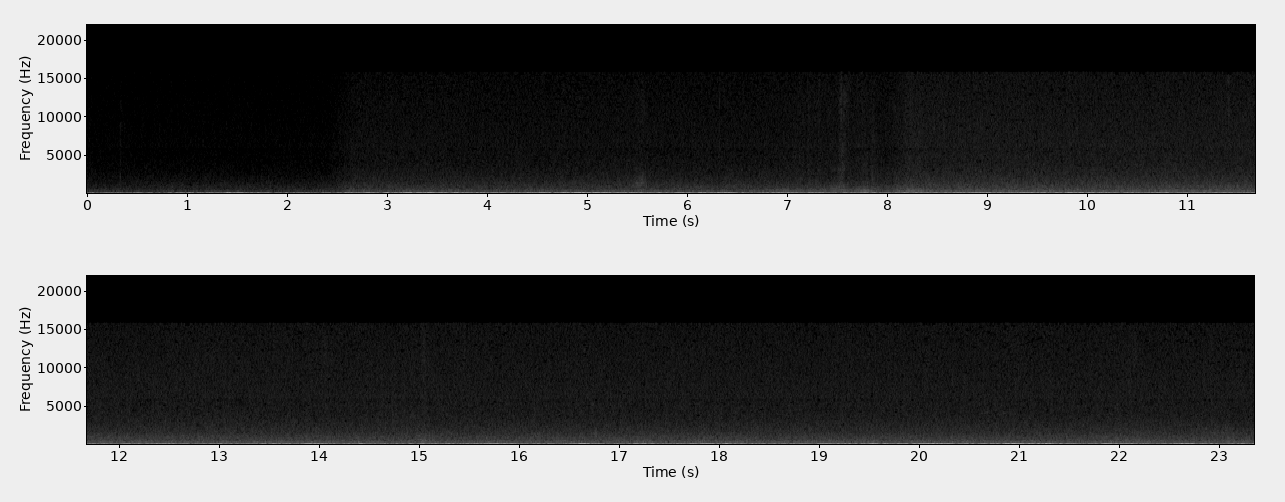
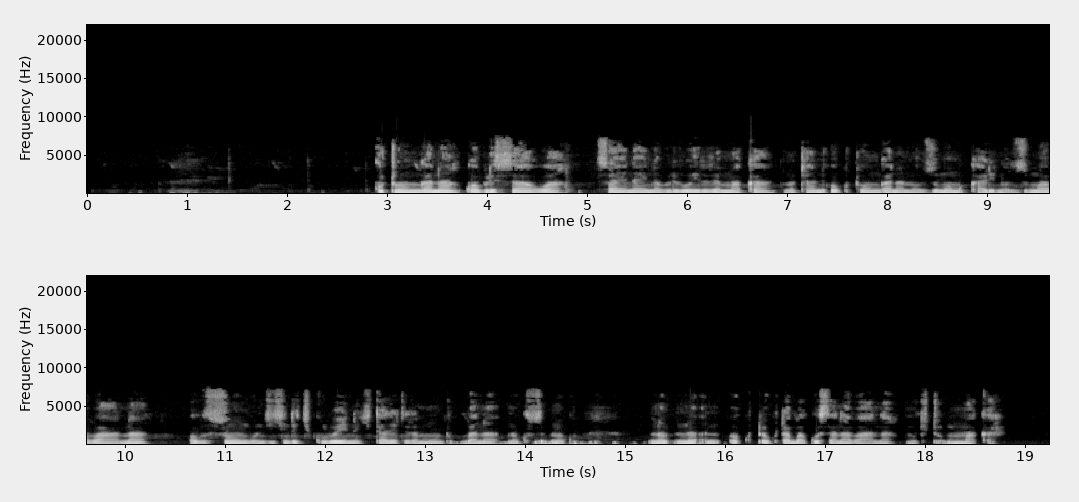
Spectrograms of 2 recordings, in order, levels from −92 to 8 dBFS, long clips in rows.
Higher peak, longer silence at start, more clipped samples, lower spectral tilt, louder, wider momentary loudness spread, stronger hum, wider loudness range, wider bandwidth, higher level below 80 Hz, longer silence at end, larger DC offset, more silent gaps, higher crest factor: second, -20 dBFS vs 0 dBFS; second, 0 s vs 2.9 s; neither; second, -5.5 dB/octave vs -7 dB/octave; second, -49 LUFS vs -16 LUFS; about the same, 12 LU vs 10 LU; neither; first, 8 LU vs 4 LU; first, 13.5 kHz vs 7.4 kHz; first, -40 dBFS vs -48 dBFS; second, 0 s vs 0.5 s; neither; neither; about the same, 18 dB vs 16 dB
